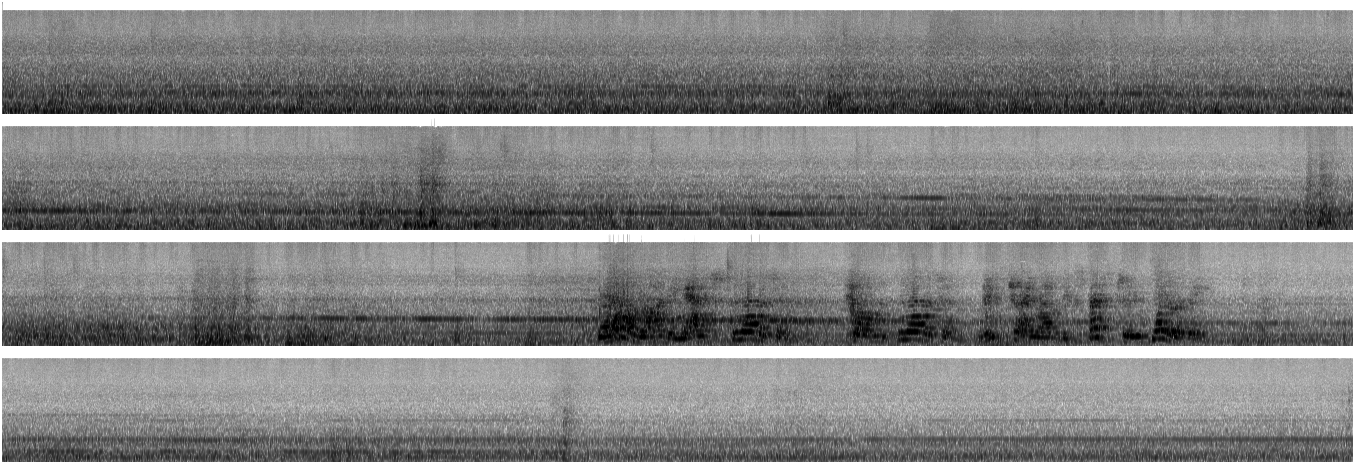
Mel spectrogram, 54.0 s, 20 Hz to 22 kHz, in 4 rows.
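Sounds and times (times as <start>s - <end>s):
train wheels rumbling on track: 0.0s - 54.0s.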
